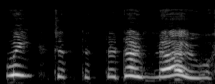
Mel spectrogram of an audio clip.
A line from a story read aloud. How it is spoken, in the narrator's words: stammered the brownies in dismay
